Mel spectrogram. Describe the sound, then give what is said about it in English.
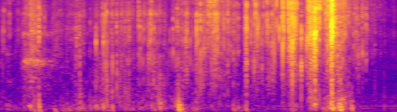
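Crinkling and tearing as a package sealed with lots of tape is unwrapped: many irregular crackles and sharp rips of tape and wrapping, building in density and loudness toward the end before trailing off. “Should I open it? Well, it's not Christmas yet, but... Oh. All right, go ahead. Okay, all right. Yeah. A lot of tape.”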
